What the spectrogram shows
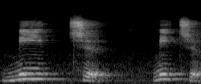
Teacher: meet com you vai dar esse som de tsh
